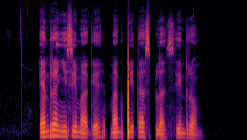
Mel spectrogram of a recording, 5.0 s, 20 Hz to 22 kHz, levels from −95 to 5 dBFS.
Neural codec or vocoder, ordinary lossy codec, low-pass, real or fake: none; none; none; real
